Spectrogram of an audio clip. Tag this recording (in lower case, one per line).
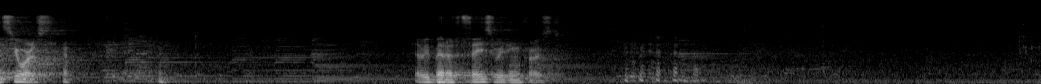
music
speech
musical instrument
